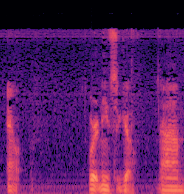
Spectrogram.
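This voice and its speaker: Soft-spoken and dark, mellow in tone, this man talks in a very deep, low register. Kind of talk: instructional talk to camera.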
